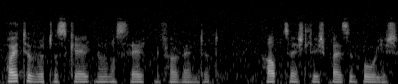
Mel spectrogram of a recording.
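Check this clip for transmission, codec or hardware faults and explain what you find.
One fault runs through the whole clip: overdone noise removal. It is present from start to end. A noise reduction stage was set too aggressively. It pushes individual frequency bands down or out whenever they sit close to its noise estimate. Quiet parts of the speech fall below that line and get cut too. The background drops and breaks up into twinkling, warbling specks.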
